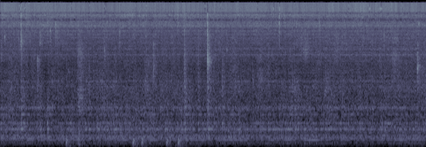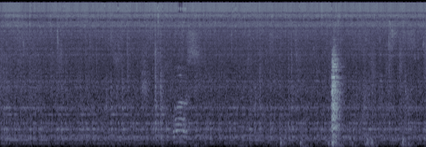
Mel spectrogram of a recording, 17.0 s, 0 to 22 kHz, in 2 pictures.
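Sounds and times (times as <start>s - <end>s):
water rushing through plumbing: 0.0s - 17.0s
steady hum: 1.0s - 4.0s
light knocks: 15.1s - 16.0s.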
